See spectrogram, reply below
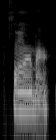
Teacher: It's a double vocalic R, farmer.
